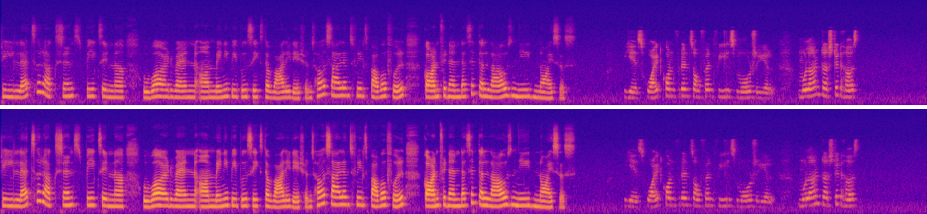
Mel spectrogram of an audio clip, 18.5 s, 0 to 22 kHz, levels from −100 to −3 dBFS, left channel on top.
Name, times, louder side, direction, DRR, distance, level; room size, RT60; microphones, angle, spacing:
voice 1, 0.0-11.5, right 4 dB, 35° right, 0.3 m, -28 dB
voice 2, 12.5-17.1, left 3 dB, 80° left, 1.2 m, -38 dB
4.1 x 2.6 x 2.9 m
head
